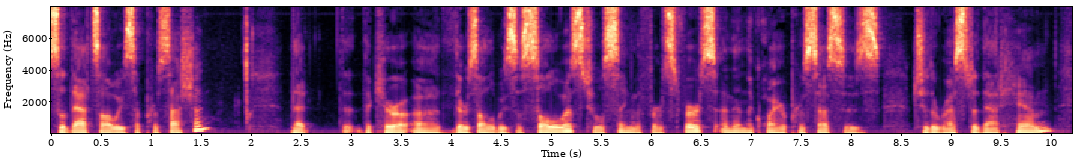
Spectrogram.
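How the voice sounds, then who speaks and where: A man talks in a somewhat breathy, fairly low voice. His pace is moderate and his intonation fairly even. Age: 50s. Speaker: liturgical music director. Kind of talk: casual interview.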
